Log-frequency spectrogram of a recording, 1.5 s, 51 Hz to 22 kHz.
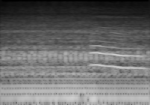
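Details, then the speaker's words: VW MK7 GTI first startup after installing a CTS downpipe: steady idle with soft burble and faint turbo whistle, no ticking or puffing at joints, so no exhaust leaks; normal idle. "I guess it does sound good. Well, it doesn't sound like there's any leaks, so I guess that's one good thing."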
